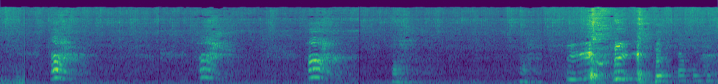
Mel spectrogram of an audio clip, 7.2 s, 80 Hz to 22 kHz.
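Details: Adult coughing while exhausted during a hard indoor running workout with VO2max intervals: about six short, harsh coughs with heavy breathing between them, ending in a rough cluster.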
